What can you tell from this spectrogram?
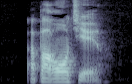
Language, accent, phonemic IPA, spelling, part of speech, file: French, France, /a pa.ʁ‿ɑ̃.tjɛʁ/, à part entière, adjective, LL-Q150 (fra)-à part entière.wav
- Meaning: full-fledged; in one's own right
